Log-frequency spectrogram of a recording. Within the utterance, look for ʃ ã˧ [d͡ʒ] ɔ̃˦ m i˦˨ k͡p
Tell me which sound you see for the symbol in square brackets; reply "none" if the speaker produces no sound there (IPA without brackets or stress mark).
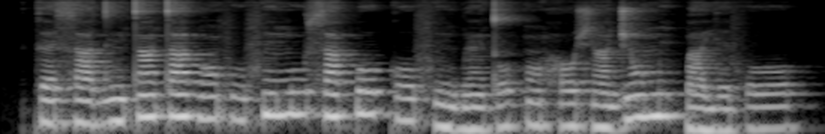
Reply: d͡ʒ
